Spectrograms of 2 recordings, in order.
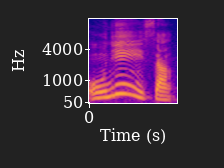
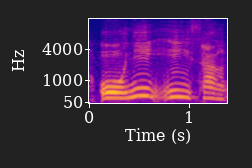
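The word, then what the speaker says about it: お兄さん: 그다음 오니상, 오니상 이 길게 오니상 이렇게 발음해 주시고요. 오니이상 이렇게 한 글자씩 떨어뜨려서 발음하지 않도록 유의해 주시기 바랍니다.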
